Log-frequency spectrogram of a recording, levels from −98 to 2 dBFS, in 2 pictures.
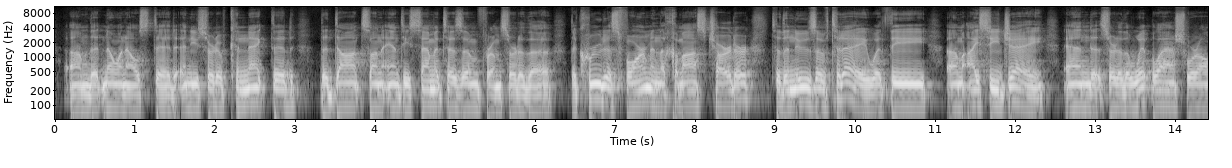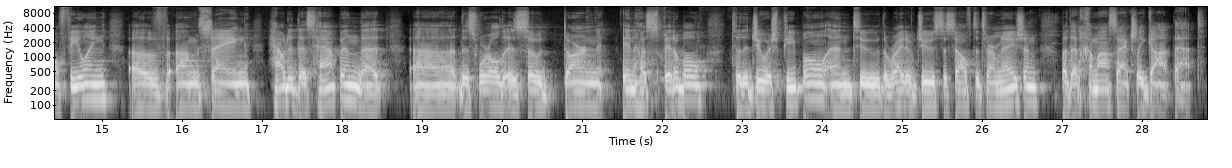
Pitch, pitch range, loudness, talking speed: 95 Hz, 90-105 Hz, -17 LUFS, 160 wpm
